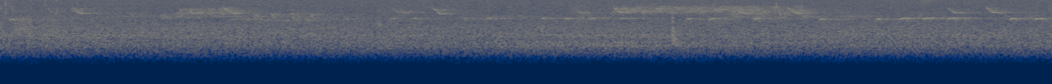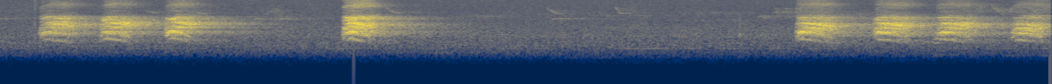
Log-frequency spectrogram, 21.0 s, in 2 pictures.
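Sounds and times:
Carrion crow Corvus corone cawing: 11.0s - 13.2s, 14.0s - 15.2s, 18.5s - 21.0s.

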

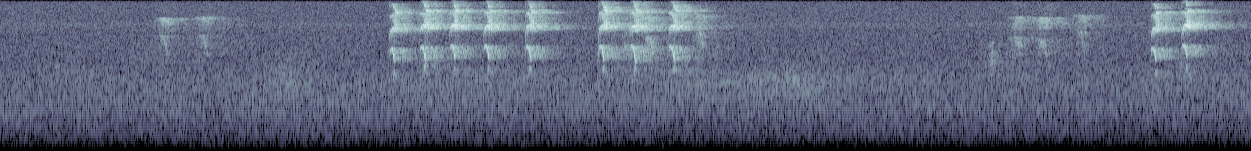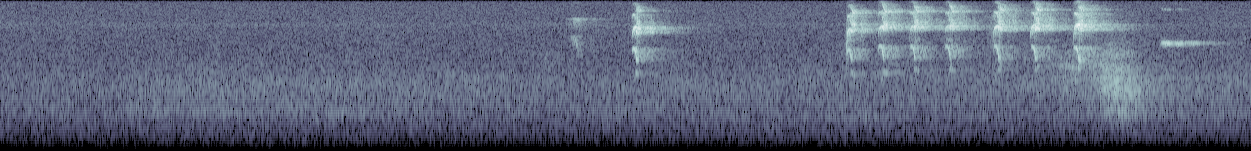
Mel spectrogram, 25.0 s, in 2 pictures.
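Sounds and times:
common blackbird giving chink notes: 3.9s - 7.2s, 11.5s - 12.4s, 18.2s - 19.4s, 21.0s - 24.7s.

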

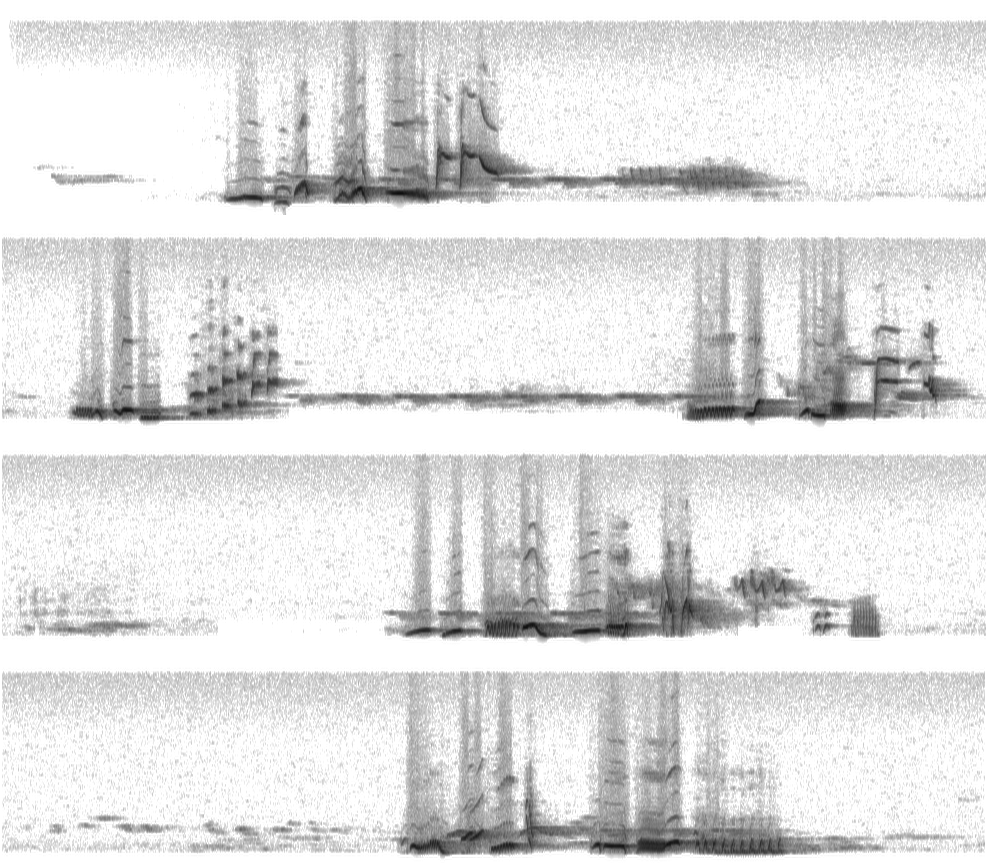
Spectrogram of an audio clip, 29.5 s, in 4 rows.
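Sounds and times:
common blackbird singing: 1.7s - 5.8s, 7.9s - 15.7s, 17.6s - 21.4s, 22.8s - 29.1s.

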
